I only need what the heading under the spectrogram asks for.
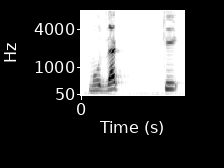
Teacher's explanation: عشیہ، میم پیش مو، ذال کاف زبر ذک، کاف زیر کی، سختی کے ساتھ ذرا رک کر کاف کو پڑھنا ہے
